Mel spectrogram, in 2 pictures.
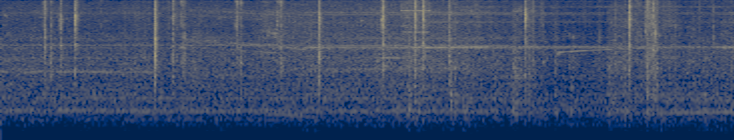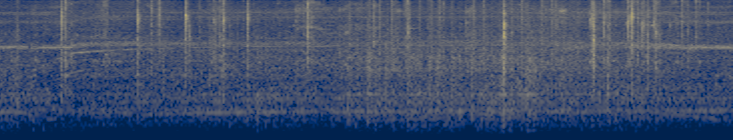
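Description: Oslo metro train running, its sound sped up: rapid, irregular clicks and knocks from the wheels over rail joints and points, with a faint whine that rises and falls every couple of seconds.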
